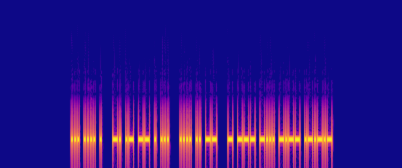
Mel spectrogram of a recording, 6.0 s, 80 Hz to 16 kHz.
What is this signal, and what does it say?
Morse code, heard as a keyed tone, about 50 wpm, 700 Hz. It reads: SHE NAMES HIM TOBY.
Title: Easy Phrases 50wpm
